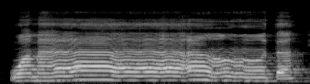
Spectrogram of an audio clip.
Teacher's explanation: میم کے بعد الف ہے، اس الف پر چوٹا مدی، اس کو تقریباً 2-3 سیکنڈ تک کھینچیں گے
